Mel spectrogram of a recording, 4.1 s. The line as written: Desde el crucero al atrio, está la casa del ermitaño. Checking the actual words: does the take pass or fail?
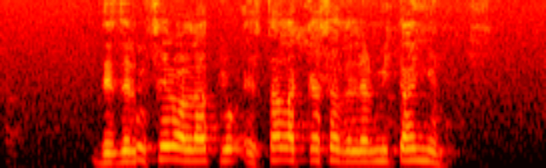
pass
